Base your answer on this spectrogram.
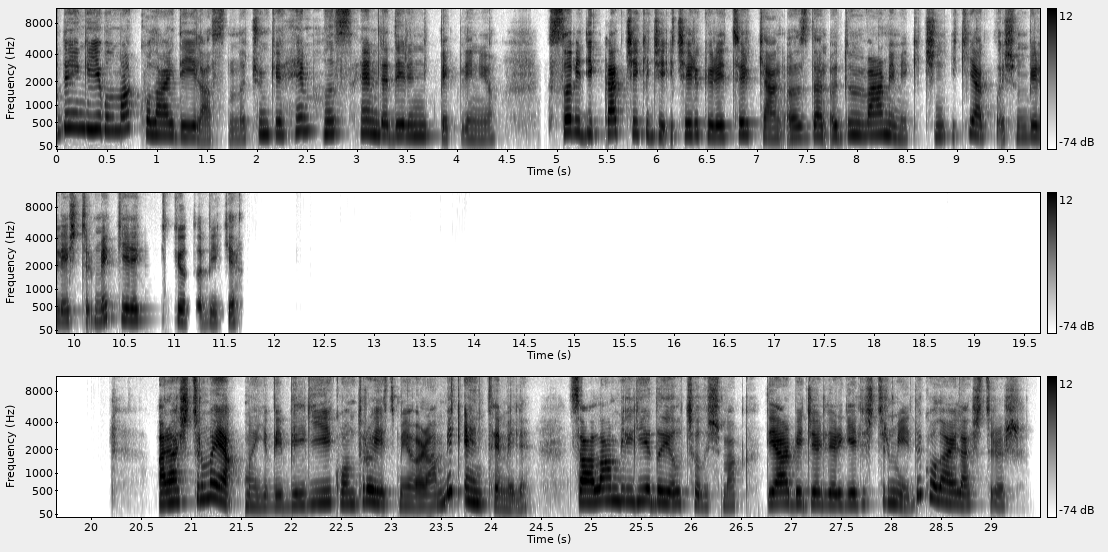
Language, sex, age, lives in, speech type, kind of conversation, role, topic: Turkish, female, 50-54, Spain, read, expert-assistant, expert, İyi bir gazeteci olmak için hangi beceriler üzerinde çalışmak gerekir?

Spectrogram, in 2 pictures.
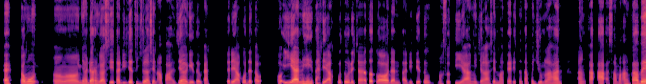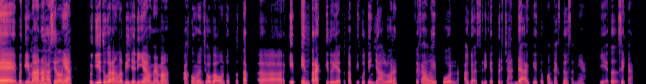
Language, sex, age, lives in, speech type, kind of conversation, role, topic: Indonesian, male, 20-24, Indonesia, conversation, podcast, guest, Kebiasaan kecil apa yang bisa membantu proses mengulang pelajaran jadi lebih lancar?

